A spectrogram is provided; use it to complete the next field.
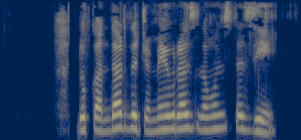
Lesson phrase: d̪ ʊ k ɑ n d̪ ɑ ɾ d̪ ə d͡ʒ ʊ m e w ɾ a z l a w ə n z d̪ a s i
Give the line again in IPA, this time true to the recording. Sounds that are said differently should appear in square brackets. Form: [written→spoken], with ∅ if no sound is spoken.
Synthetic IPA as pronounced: d̪ ʊ k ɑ n d̪ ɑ ɾ d̪ ə d͡ʒ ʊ m e w ɾ a z l a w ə n z [d̪→t̪] a [s→z] i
